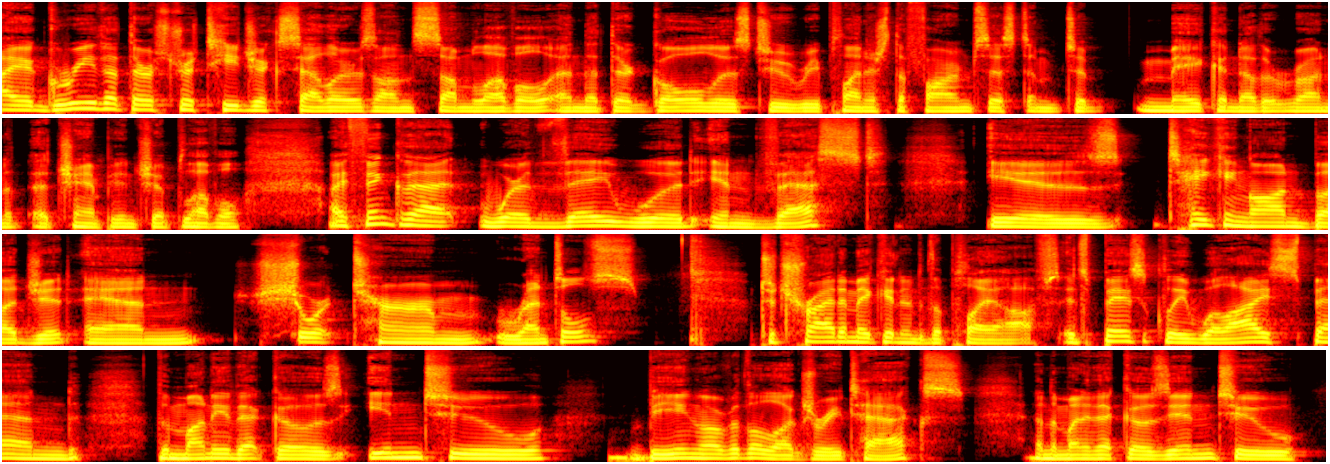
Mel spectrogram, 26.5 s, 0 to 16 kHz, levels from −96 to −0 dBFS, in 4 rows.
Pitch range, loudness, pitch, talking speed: 115-140 Hz, -21 LUFS, 125 Hz, 160 wpm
